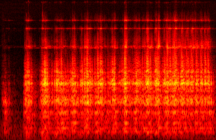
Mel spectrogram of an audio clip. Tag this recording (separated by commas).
Domestic sounds, Coin (dropping)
